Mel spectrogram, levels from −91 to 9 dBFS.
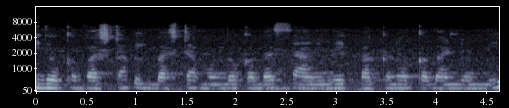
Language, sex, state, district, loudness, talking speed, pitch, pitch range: Telugu, female, Andhra Pradesh, Guntur, -34 LUFS, 130 wpm, 165 Hz, 160-170 Hz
